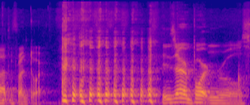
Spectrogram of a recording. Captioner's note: laughing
